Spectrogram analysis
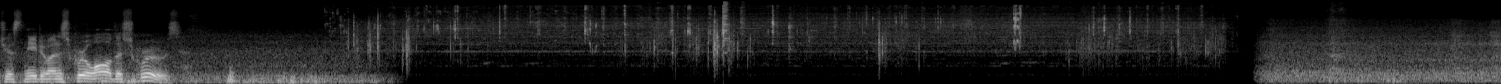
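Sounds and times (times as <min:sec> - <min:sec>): screws being unscrewed: 0:03.3 - 0:12.3.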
